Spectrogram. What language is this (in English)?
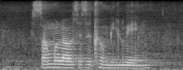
Tswana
